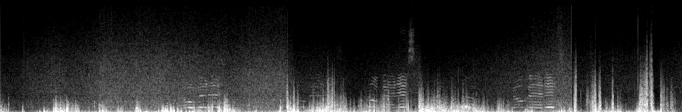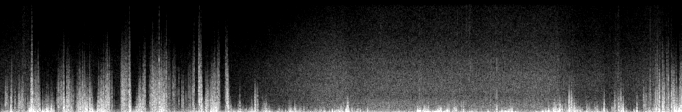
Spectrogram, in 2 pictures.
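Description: Strong wind buffets close by, outdoors.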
